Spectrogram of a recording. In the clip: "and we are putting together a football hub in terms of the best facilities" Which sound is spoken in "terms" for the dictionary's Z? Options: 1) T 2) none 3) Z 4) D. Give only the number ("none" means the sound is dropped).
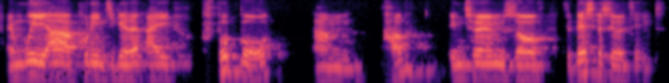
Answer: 3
